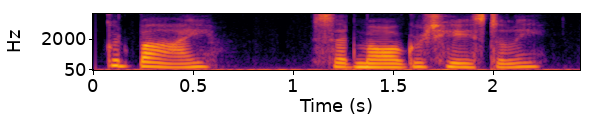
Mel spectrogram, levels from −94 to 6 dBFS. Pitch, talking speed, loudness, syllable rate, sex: 210 Hz, 125 wpm, -19 LUFS, 5.1 syllables/s, female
